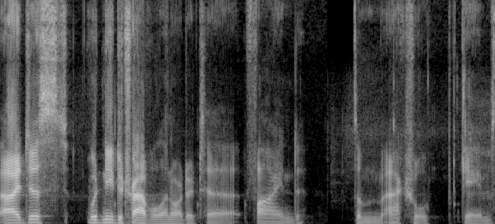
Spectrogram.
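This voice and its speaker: A man with an American accent speaks with very wide pitch swings. The recording is very clean, the background silent. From US West Coast. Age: young. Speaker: gamer and streamer. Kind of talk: casual chat.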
